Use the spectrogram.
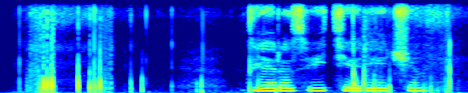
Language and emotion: Russian, neutral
